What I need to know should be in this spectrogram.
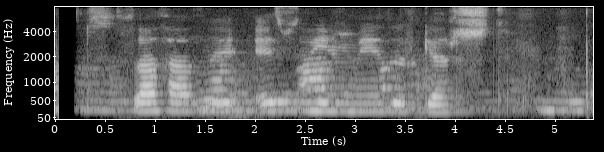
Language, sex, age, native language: Icelandic, male, 9, Icelandic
